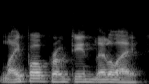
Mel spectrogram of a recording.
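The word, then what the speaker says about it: lipoprotein(a): you can see that it's lipoprotein ltil that's actually how you pronounce it lipoprotein ltil a or LP ltil a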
